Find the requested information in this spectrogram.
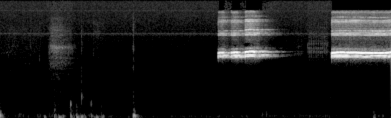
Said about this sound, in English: Sassy whistle.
